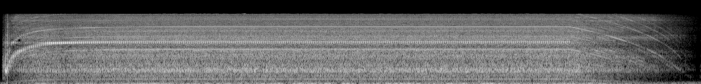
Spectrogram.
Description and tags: BEAT04MT
A sample of my Sunbeam Beatermix Pro 320 Watt electric beater at low speed setting #4. Recorded on 2 tracks in "The Closet" using a Rode NT1A and a Rode NT3 mic, mixed to stereo and processed through a multi band limiter.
